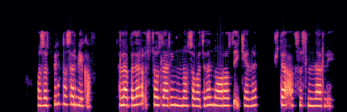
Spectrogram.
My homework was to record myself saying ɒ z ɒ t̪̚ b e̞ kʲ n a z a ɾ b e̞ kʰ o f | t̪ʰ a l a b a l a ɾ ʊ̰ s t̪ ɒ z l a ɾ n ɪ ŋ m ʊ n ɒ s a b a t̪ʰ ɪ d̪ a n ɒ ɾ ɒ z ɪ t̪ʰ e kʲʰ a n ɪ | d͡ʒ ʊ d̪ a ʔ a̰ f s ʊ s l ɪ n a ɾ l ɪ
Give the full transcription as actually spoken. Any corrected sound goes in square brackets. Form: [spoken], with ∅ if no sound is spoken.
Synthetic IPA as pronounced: ɒ z ɒ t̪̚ b e̞ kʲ n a z a ɾ b e̞ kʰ o f | t̪ʰ a l a b a l a ɾ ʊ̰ s t̪ ɒ z l a ɾ n ɪ ŋ m ʊ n ɒ s a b a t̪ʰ ɪ d̪ a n ɒ ɾ ɒ z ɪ [∅] e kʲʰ a n ɪ | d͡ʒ ʊ d̪ a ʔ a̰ f s ʊ s l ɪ n a ɾ l ɪ

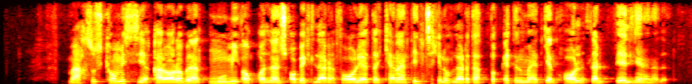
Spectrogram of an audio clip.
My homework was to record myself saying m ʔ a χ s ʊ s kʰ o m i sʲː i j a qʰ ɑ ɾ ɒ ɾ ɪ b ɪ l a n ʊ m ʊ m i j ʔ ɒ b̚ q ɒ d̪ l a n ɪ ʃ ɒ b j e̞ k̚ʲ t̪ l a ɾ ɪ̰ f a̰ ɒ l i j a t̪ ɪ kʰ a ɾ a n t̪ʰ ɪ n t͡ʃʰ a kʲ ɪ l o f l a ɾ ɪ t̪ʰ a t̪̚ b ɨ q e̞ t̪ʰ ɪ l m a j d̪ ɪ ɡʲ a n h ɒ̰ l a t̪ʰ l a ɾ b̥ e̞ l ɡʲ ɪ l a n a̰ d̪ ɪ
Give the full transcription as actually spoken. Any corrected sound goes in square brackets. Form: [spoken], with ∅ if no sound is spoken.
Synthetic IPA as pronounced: m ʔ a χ s ʊ s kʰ o m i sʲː i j a qʰ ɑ ɾ ɒ ɾ ɪ b ɪ l a n ʊ m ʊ m i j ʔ ɒ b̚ q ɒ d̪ l a n ɪ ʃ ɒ b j e̞ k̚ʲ t̪ l a ɾ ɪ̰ f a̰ ɒ l i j a t̪ ɪ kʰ a ɾ a n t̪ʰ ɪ n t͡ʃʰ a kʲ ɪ l o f l a ɾ ɪ t̪ʰ a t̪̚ b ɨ q e̞ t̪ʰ ɪ l m a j d̪ ɪ ɡʲ a n h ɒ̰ l a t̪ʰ l a ɾ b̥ e̞ l ɡʲ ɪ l a n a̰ d̪ ɪ

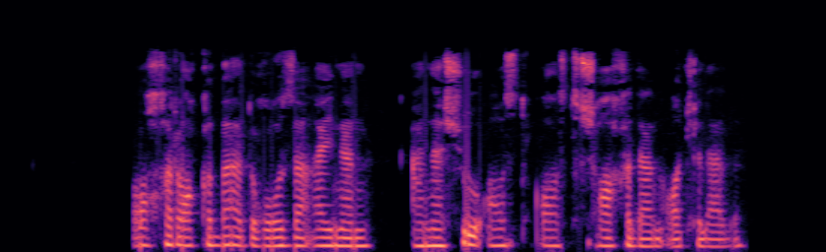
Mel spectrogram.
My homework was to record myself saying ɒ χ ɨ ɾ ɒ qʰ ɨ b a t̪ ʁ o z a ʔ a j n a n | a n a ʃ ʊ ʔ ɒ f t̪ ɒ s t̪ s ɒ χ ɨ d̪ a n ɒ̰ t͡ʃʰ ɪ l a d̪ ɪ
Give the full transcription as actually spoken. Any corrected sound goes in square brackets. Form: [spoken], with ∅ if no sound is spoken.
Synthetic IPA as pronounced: ɒ χ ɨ ɾ ɒ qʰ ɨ b a t̪ ʁ o z a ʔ a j n a n | a n a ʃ ʊ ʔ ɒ [s] t̪ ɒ s t̪ [ʃ] ɒ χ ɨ d̪ a n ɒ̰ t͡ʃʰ ɪ l a d̪ ɪ

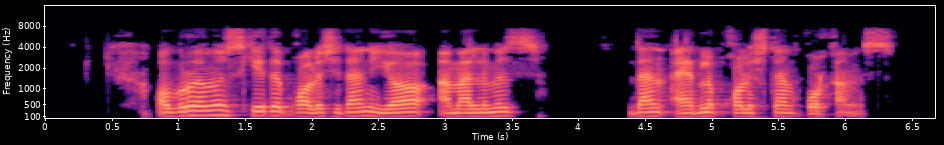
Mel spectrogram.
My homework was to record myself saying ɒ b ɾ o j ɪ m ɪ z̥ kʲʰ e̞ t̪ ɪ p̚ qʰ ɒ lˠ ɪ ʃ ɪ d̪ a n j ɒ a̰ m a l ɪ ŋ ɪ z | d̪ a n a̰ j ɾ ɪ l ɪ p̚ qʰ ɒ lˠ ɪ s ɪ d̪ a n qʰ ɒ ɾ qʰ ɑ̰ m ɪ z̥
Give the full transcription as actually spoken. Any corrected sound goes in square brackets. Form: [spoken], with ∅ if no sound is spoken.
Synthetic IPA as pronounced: ɒ b ɾ o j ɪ m ɪ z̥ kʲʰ e̞ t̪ ɪ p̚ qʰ ɒ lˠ ɪ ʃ ɪ d̪ a n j ɒ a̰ m a l ɪ [m] ɪ z | d̪ a n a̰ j ɾ ɪ l ɪ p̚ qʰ ɒ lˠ ɪ [ʃ] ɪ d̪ a n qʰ [o] ɾ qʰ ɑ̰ m ɪ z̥

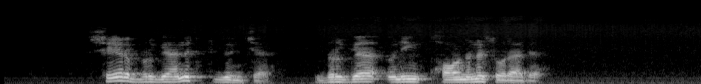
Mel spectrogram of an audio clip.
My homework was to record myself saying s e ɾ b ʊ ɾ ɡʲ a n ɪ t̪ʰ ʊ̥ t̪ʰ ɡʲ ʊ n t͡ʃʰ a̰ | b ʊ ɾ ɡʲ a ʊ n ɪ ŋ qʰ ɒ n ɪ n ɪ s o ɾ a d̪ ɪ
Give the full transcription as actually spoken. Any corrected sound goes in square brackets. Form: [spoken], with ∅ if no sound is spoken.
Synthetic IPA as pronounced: [ʃ] e ɾ b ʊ ɾ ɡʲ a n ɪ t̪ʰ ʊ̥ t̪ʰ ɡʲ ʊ n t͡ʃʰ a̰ | b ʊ ɾ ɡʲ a ʊ n ɪ ŋ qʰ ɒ n ɪ n ɪ s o ɾ a d̪ ɪ

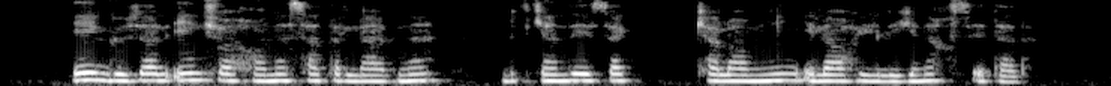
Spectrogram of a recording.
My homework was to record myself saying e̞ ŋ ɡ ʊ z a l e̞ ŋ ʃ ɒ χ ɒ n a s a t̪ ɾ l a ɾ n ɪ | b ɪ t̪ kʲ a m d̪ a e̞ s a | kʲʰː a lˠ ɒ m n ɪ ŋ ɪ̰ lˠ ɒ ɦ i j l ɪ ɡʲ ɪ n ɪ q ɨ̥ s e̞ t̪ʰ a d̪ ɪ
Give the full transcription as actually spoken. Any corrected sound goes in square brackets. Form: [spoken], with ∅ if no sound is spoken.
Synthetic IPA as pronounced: e̞ ŋ ɡ ʊ z a l e̞ ŋ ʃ ɒ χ ɒ n a s a t̪ ɾ l a ɾ n ɪ | b ɪ t̪ kʲ a [n] d̪ a e̞ s a | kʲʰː a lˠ ɒ m n ɪ ŋ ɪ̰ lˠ ɒ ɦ i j l ɪ ɡʲ ɪ n ɪ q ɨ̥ s e̞ t̪ʰ a d̪ ɪ

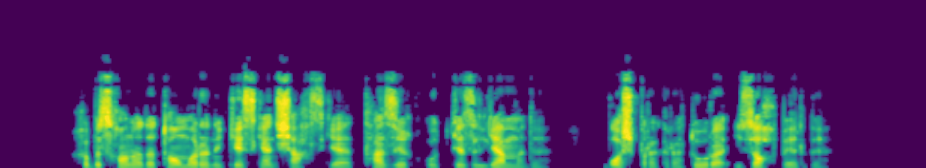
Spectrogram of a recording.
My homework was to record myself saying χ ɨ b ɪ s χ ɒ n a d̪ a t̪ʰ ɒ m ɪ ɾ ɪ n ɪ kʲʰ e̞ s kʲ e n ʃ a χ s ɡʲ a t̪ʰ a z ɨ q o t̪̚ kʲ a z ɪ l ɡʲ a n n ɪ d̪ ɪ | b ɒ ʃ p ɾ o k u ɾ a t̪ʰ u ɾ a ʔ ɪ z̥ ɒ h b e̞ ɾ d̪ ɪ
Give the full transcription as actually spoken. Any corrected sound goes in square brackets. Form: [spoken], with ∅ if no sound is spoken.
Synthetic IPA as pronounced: χ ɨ b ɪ s χ ɒ n a d̪ a t̪ʰ ɒ m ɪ ɾ ɪ n ɪ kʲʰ e̞ s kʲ [a] n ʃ a χ s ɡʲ a t̪ʰ a z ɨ q o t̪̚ kʲ a z ɪ l ɡʲ a n [m] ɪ d̪ ɪ | b ɒ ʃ p ɾ o k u ɾ a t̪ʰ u ɾ a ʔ ɪ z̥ ɒ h b e̞ ɾ d̪ ɪ

